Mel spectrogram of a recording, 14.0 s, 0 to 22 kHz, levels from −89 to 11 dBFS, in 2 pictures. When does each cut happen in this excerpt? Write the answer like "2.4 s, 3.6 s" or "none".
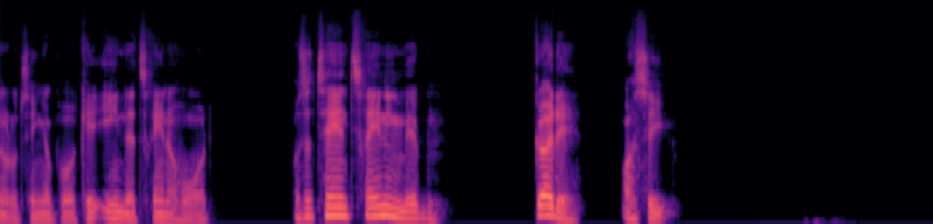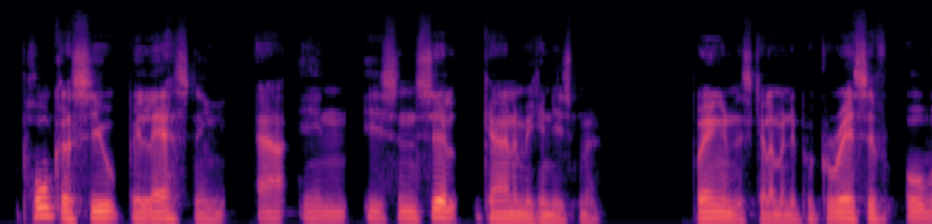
none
